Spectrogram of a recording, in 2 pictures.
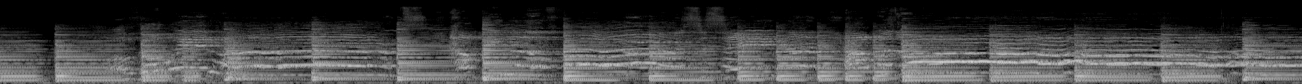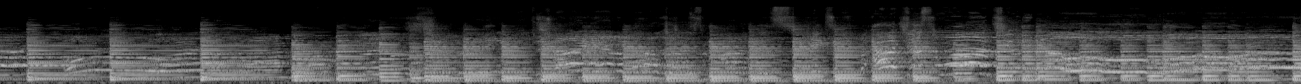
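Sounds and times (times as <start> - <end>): piano playing chords: 0.0 - 26.0
woman singing slow song: 1.1 - 26.0.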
